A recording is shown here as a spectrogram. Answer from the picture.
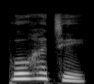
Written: ಪೋಹಚೆ

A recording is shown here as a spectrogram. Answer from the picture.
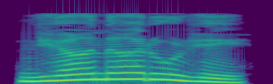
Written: ಧ್ಯಾನಾರೂಢೆ

